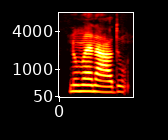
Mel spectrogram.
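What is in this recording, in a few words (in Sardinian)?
"numenadu", female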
